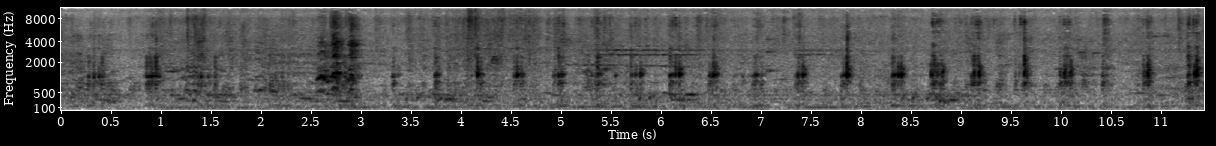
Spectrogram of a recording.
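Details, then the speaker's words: Nasal snorting (snuffling) in a turkey, described by its keeper as normal for turkeys; short repeated nasal snorts about twice a second over low background rumble. "الصبح في ايه مش عاجبك ليه الخنفره اللي عندها دي يا جماعه عادي الفراخ الهندي"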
